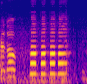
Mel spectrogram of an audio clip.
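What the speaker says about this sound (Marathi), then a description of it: "गाडी कौशीनं हॉर्न कसं मोठा आहे" A car horn honks four times in quick, loud bursts, preceded by a short tone, with faint talk and traffic noise around it.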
